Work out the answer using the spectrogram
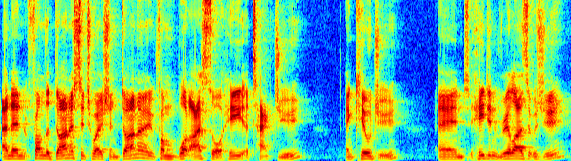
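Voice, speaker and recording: An Australian streamer hosts a casual interview while slightly drunk, careful but hesitant, restarting often and leaning on fillers. His voice is medium in pitch, a bit bright, and measured in pace.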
